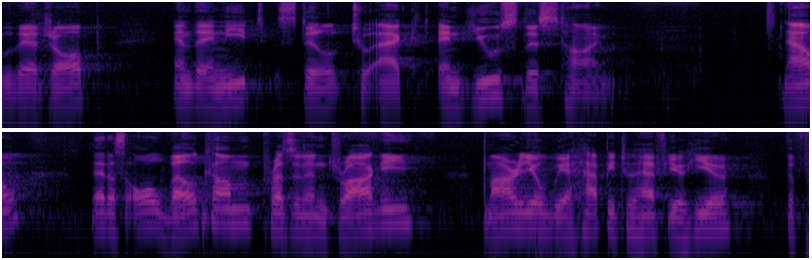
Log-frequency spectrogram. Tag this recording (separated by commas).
Speech, monologue, Male speech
